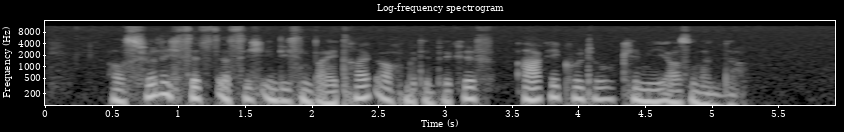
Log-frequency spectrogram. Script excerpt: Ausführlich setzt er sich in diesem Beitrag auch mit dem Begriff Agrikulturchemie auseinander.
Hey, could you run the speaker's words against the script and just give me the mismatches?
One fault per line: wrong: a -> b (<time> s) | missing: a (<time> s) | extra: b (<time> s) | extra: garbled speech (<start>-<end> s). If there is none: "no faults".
no faults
